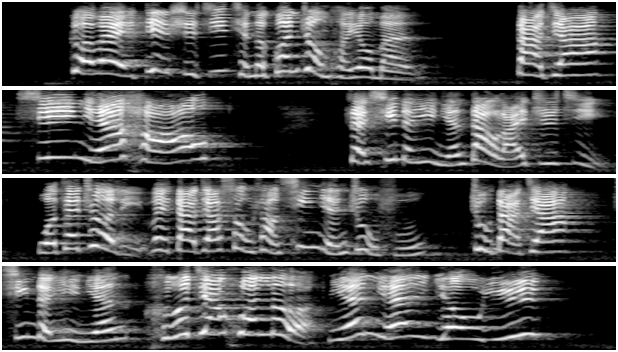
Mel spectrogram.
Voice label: 主持春晚

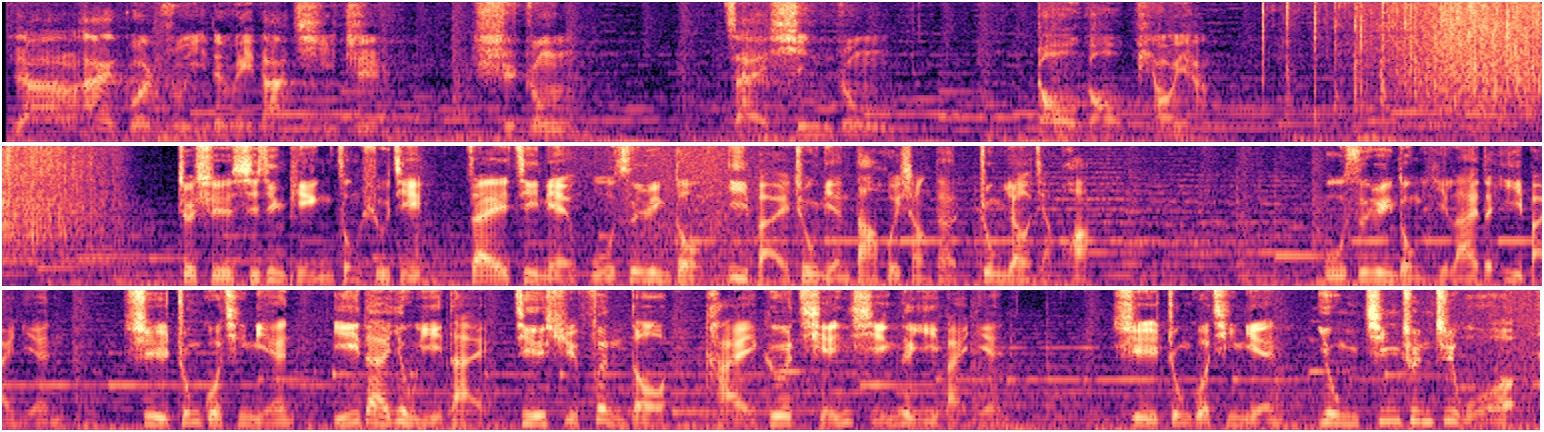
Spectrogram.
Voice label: 宣传音频

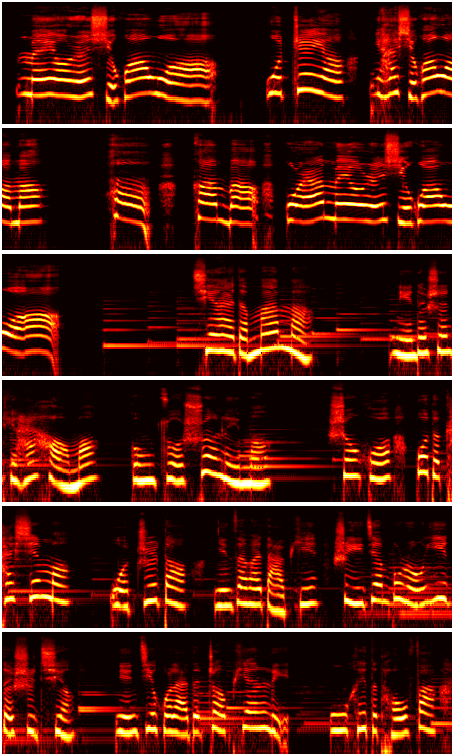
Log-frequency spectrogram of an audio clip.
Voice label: 女童

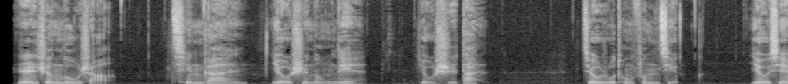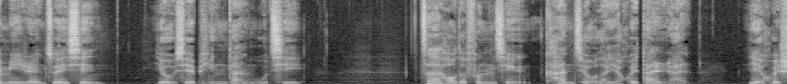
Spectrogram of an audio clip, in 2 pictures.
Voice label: 情感类节目; 样音情感类节目

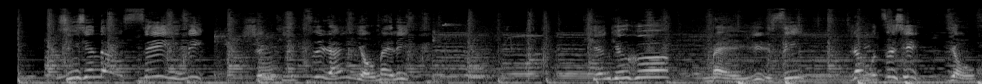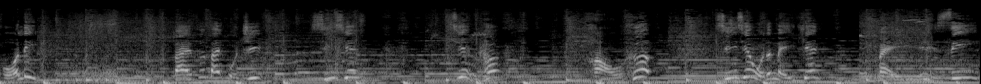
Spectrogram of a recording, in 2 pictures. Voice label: 广告类青春活力

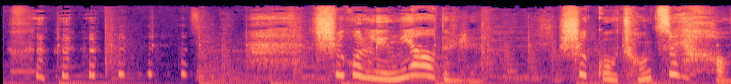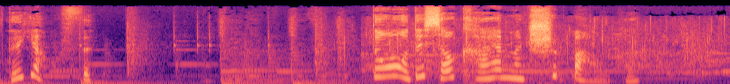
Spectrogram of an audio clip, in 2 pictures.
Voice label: 妖媚女声

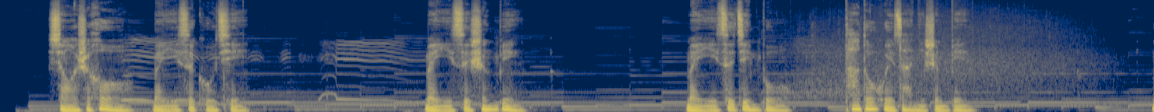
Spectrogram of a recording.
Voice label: 宣传; 人生是减法不要让她太孤单

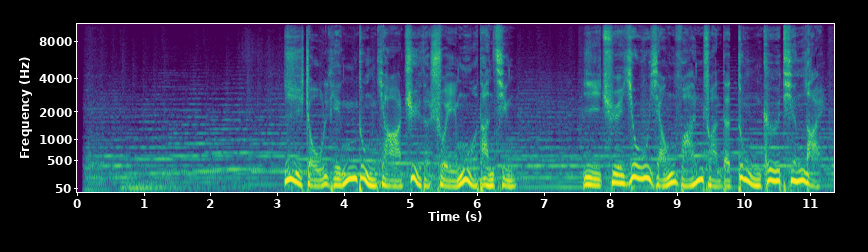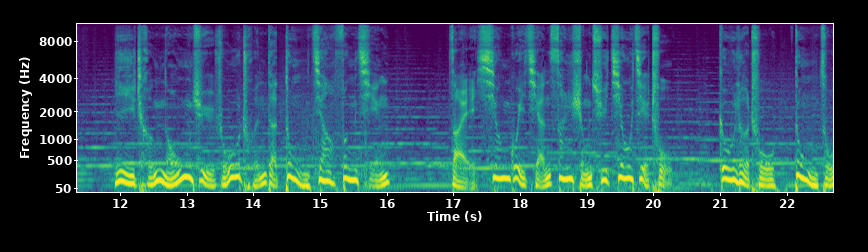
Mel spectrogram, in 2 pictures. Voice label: 旅游形象宣传男; 三江县

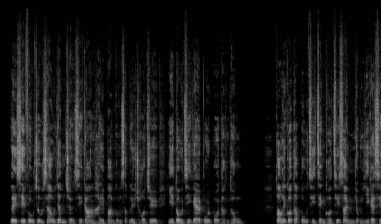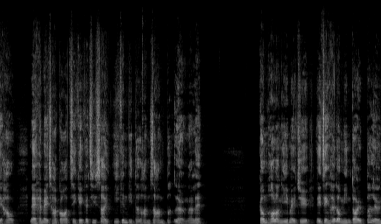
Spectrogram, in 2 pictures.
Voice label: 粤语; 粤语王

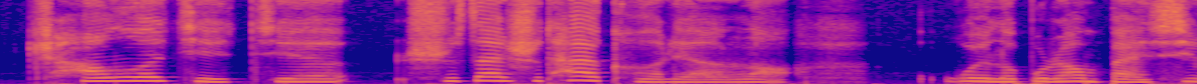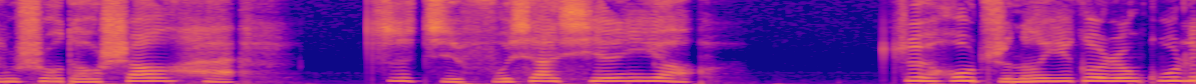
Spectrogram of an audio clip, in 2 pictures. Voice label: 萝莉虚弱

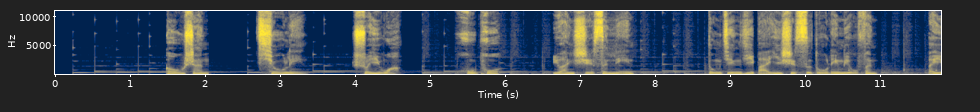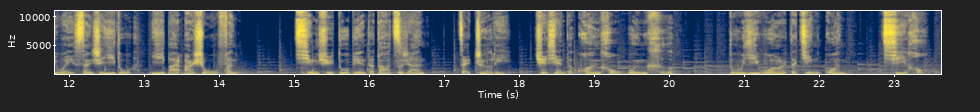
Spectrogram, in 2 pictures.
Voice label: 舌尖风格 纪录; 山林美味

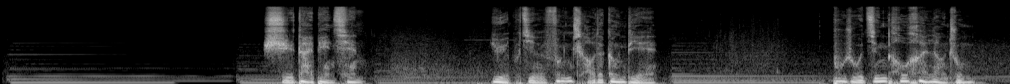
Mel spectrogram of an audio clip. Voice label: 广告品质磁性预告片; 招商银行

